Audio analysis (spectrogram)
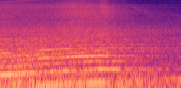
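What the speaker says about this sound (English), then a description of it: "I'm going to give it full throttle. Car's lifting on the dyno" Car engine held at full throttle on a dynamometer, a loud continuous roar with climbing engine tones that peak then begin to ease off toward the end.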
